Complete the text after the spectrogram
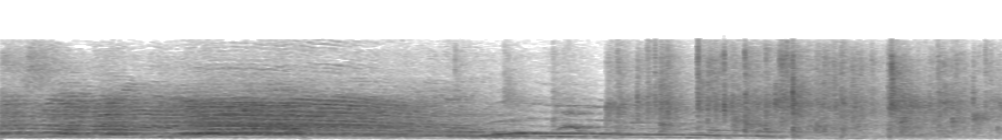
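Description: A group of girls cheers and shouts together loudly in an echoing room.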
